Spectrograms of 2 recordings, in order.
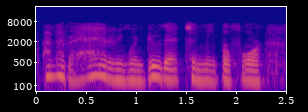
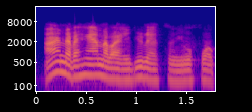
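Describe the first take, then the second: First: It is said in the speaker's own voice. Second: It is said imitating the woman's voice.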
